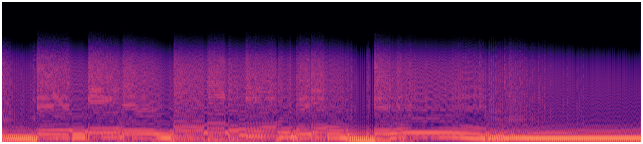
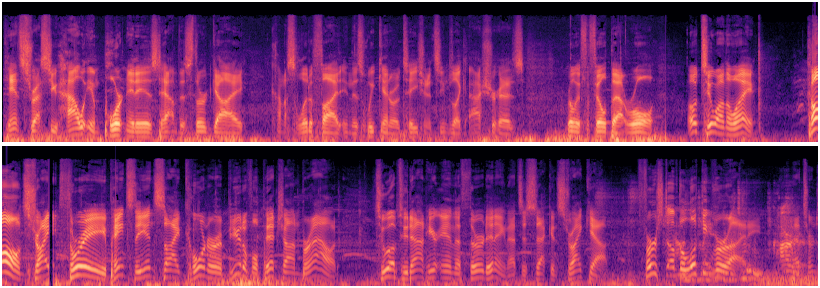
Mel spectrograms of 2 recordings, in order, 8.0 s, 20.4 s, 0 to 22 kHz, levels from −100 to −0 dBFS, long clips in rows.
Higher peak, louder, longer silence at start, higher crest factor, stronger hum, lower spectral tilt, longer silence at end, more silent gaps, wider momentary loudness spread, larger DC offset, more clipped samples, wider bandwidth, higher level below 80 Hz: second, -22 dBFS vs 0 dBFS; second, -34 LUFS vs -21 LUFS; about the same, 0 s vs 0.05 s; second, 12 dB vs 22 dB; neither; first, -6.5 dB/octave vs -3 dB/octave; about the same, 0 s vs 0 s; neither; second, 5 LU vs 14 LU; neither; neither; second, 7.2 kHz vs 15.5 kHz; about the same, -36 dBFS vs -34 dBFS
